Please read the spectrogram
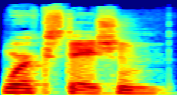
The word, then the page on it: workstation: American English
